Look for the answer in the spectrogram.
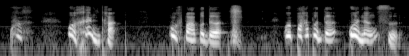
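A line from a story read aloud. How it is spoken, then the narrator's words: Sobbing, breathless. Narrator (Chinese): 在抽泣中，他上气不接下气地说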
